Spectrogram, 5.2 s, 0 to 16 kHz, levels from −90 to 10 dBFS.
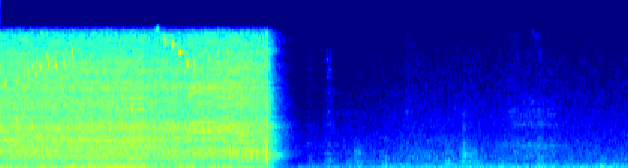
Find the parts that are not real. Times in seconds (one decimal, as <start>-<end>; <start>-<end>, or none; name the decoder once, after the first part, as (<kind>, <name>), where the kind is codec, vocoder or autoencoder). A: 1.8-2.5 (codec, SNAC)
